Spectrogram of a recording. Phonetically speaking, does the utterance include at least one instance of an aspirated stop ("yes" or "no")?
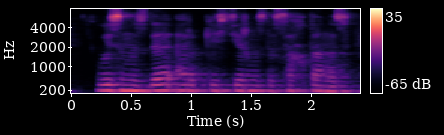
no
